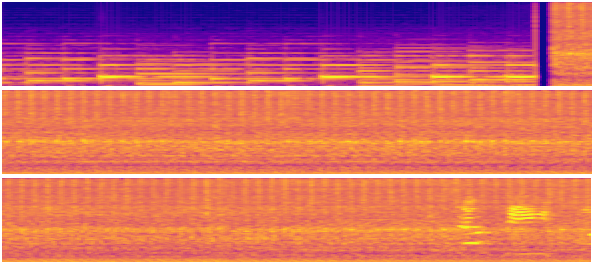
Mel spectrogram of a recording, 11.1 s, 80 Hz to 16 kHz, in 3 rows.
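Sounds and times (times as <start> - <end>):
engine running steadily: 3.4 - 11.0.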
